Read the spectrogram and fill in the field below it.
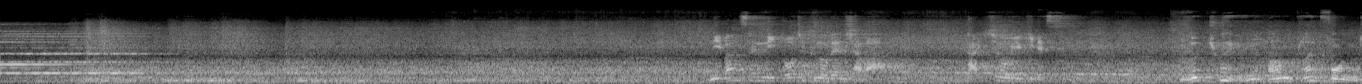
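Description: A train rumbles into the station and slows to a stop.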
